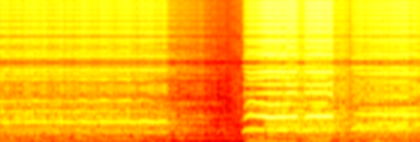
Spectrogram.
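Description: A congregation singing together, holding a long note that fades away about two seconds in; after a short pause the singing starts again, louder.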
